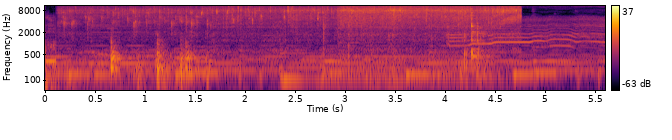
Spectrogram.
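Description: Sliced onions and garlic frying in hot oil in a metal pot, sizzling steadily with scattered clicks as they are stirred with a wooden spoon. The sizzle cuts off sharply near the end, leaving soft background music.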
